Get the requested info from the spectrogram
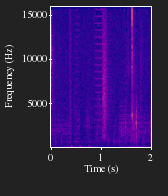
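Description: Background music with a deep bass line and a steady beat of low drum hits and sharp high percussion.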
